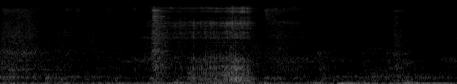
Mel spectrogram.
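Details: Snoring after a visit to the park: a few soft, noisy breaths with one louder snorting snore over faint room noise; light snoring during sleep.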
